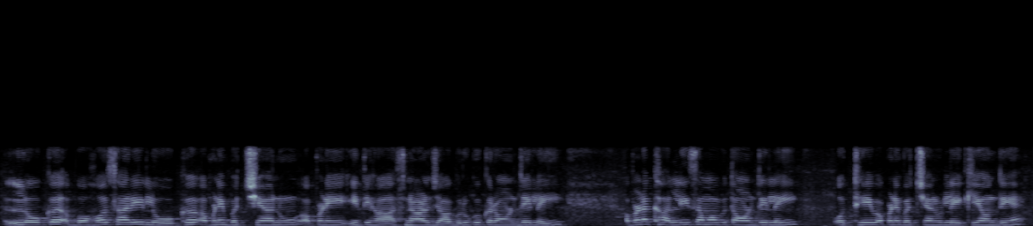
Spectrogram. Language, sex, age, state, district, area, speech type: Punjabi, female, 30-45, Punjab, Mohali, rural, spontaneous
